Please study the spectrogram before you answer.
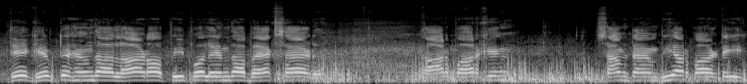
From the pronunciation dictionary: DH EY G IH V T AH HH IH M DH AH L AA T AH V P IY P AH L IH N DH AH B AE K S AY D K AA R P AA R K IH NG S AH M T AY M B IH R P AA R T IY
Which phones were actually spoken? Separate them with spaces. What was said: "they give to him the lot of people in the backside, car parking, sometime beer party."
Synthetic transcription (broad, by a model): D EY G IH P T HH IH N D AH L AA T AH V P IY P AH L IH N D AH B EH K S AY D K AA R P AA R K IH NG S AH M T AY M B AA R P AA R T IY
